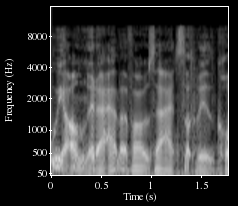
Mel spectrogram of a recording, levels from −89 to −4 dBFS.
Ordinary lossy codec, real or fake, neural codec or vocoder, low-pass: none; fake; autoencoder, 22.05 kHz, a latent of 192 numbers a frame, VITS, trained on many speakers; 9.9 kHz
